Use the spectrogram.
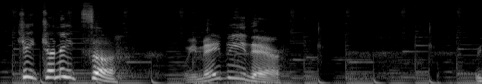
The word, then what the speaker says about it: Chichen Itza: okay here's my question what rhymes with chicken pizza chichen itza we may be there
